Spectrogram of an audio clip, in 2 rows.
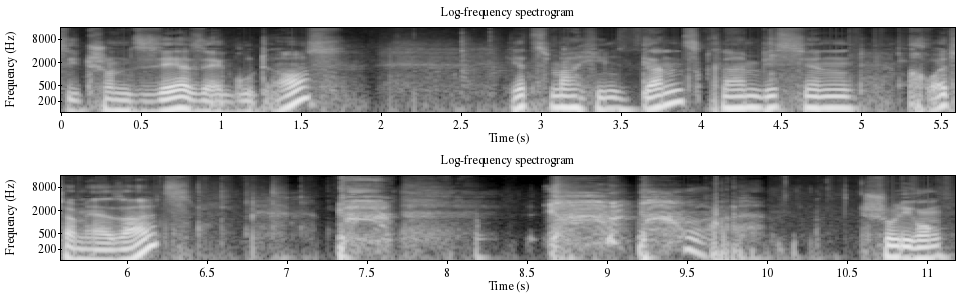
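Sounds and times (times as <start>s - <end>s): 
speech: 0.0s - 1.8s, 2.8s - 6.5s, 10.7s - 11.1s
person coughing harsh chesty coughs: 7.3s - 7.9s, 8.5s - 10.0s.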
